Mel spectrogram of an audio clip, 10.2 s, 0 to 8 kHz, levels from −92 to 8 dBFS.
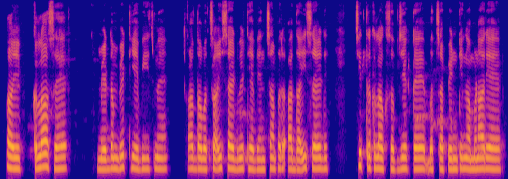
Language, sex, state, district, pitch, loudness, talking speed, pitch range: Rajasthani, female, Rajasthan, Churu, 180 Hz, -17 LUFS, 160 wpm, 175-185 Hz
